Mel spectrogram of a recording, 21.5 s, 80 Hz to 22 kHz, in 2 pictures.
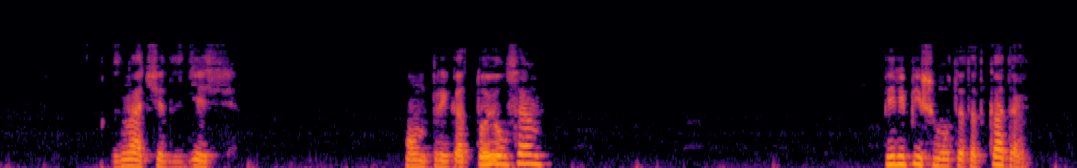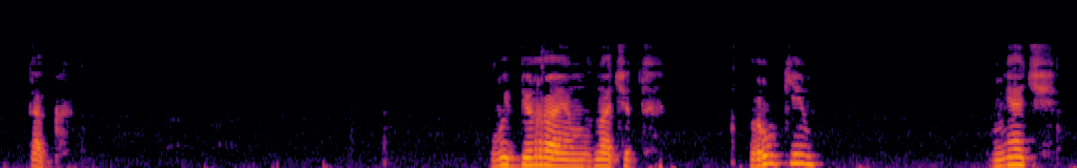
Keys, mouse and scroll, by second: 9.8 shift+middle click, 11.6 click, 15.7 middle click, 16.3-16.6 scroll up 3, 18.1 click, 20.5 shift+click, 21.3 middle click.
